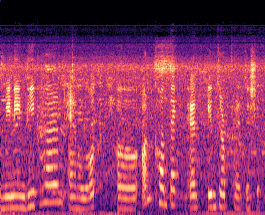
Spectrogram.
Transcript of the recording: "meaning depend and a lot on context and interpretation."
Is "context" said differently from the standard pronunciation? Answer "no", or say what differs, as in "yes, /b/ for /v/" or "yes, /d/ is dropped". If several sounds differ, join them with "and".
yes, /s/ is dropped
